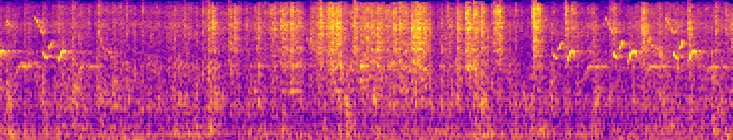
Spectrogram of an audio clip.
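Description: Young racing pigeons cooing softly in the loft, with a few short high chirps near the start and near the end.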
